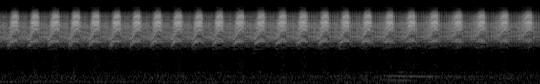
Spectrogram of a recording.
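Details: Near Dona village, KaoHsiung County, one Cryptotympana takasagona cicada produces a piercing, buzzing pulsed song, about four pulses a second, with faint low tones briefly audible beneath it midway.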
